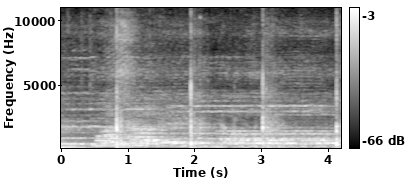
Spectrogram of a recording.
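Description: A group of voices singing together as a choir in long held notes, with a sharp knock about once a second, four in all.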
